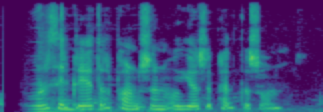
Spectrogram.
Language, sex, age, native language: Icelandic, female, 15, Icelandic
